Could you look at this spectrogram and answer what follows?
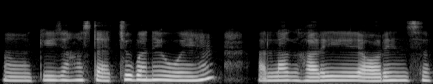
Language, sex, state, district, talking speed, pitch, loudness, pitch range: Hindi, female, Haryana, Rohtak, 150 wpm, 190 Hz, -16 LUFS, 185-200 Hz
